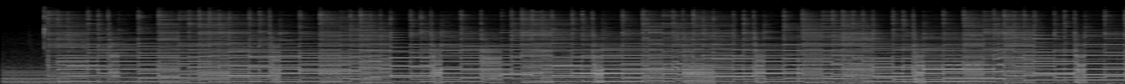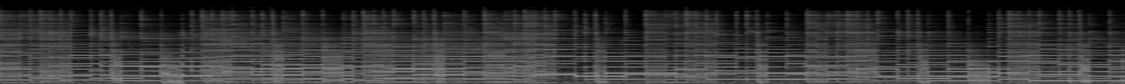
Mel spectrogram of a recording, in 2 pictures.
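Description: Mutable Instruments Braids oscillator in its PLUK plucked-string mode, playing a fast repeating sequence of short plucked, harpsichord-like notes from a Super Sixteen step sequencer. The notes step up and down in pitch, and the pattern and tone shift as its knobs are turned.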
